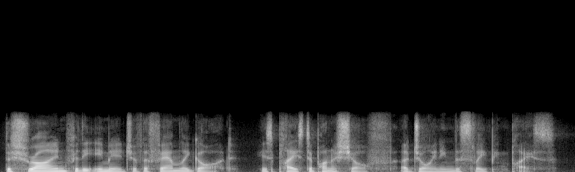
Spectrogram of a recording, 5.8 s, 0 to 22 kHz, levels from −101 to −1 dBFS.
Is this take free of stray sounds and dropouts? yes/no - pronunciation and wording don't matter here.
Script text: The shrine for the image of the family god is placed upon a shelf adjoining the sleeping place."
yes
